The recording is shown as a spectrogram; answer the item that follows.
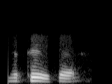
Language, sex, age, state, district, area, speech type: Hindi, male, 60+, Uttar Pradesh, Mirzapur, urban, conversation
